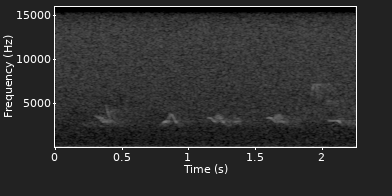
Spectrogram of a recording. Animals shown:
Scarlet Tanager (Piranga olivacea)

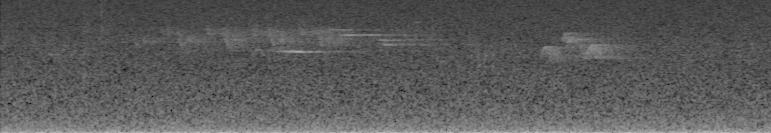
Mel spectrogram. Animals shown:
Red-eyed Vireo (Vireo olivaceus)
Ovenbird (Seiurus aurocapilla)
Hermit Thrush (Catharus guttatus)

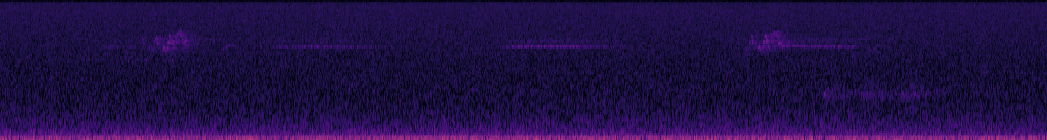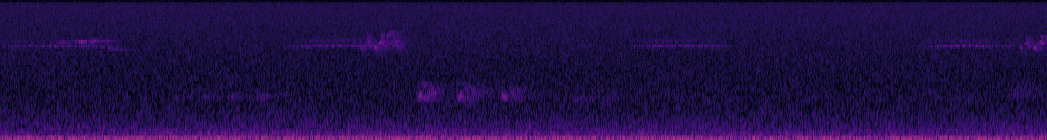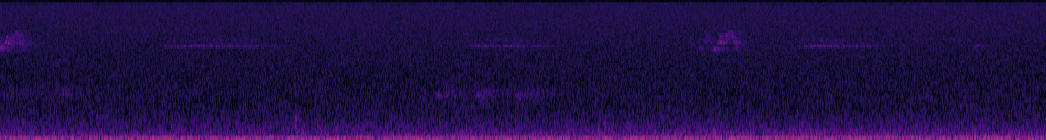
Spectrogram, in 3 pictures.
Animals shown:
Magnolia Warbler (Setophaga magnolia)
Dark-eyed Junco (Junco hyemalis)
American Crow (Corvus brachyrhynchos)
Black-throated Green Warbler (Setophaga virens)

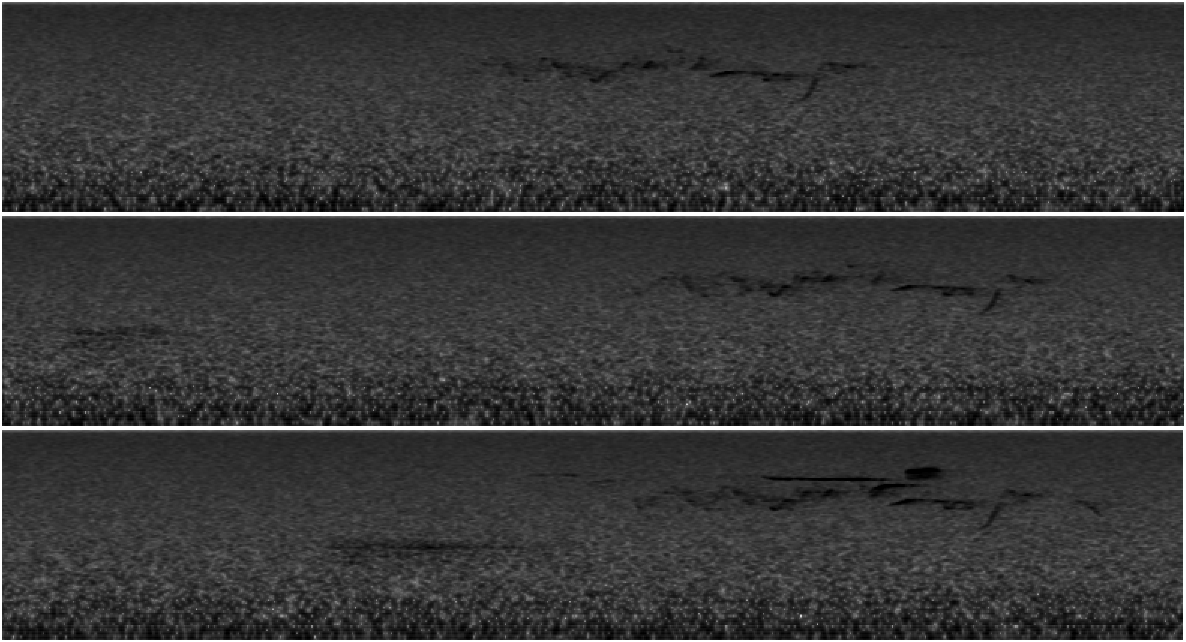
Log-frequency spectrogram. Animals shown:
Hairy Woodpecker (Dryobates villosus)
Black-throated Green Warbler (Setophaga virens)
Purple Finch (Haemorhous purpureus)

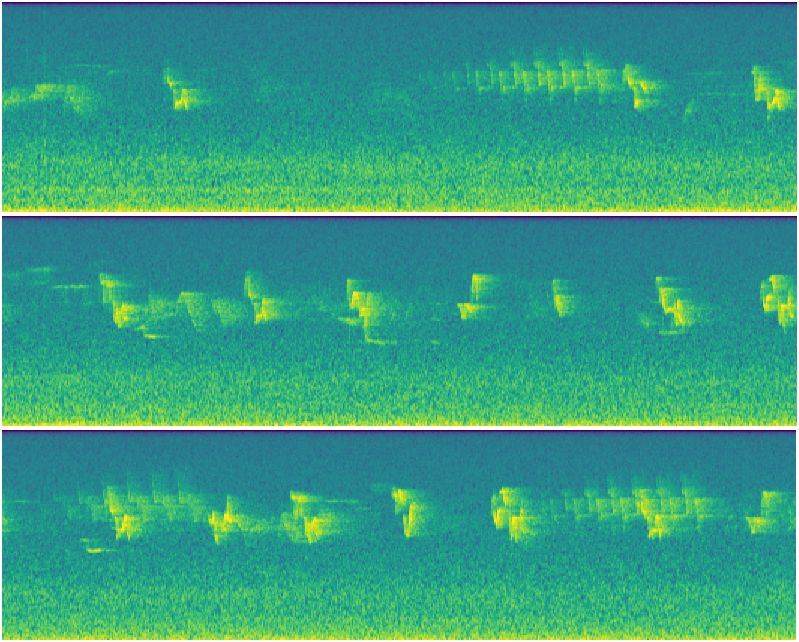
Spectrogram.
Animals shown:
Scarlet Tanager (Piranga olivacea)
Ovenbird (Seiurus aurocapilla)
Black-throated Green Warbler (Setophaga virens)
Wood Thrush (Hylocichla mustelina)
Red-eyed Vireo (Vireo olivaceus)

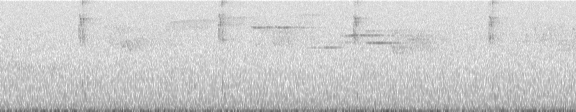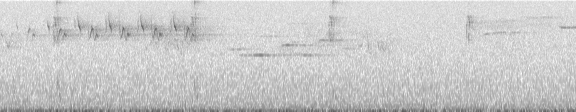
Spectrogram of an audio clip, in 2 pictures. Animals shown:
Hermit Thrush (Catharus guttatus)
Red-eyed Vireo (Vireo olivaceus)
Ovenbird (Seiurus aurocapilla)
Black-throated Green Warbler (Setophaga virens)
unknown mammal

